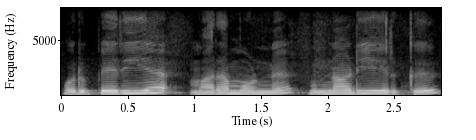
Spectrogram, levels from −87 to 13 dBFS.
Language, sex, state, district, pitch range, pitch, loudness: Tamil, female, Tamil Nadu, Nilgiris, 200-225 Hz, 210 Hz, -13 LUFS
